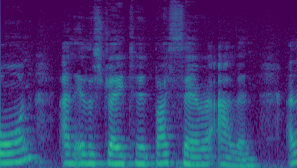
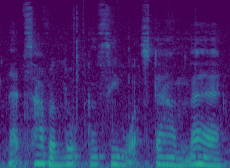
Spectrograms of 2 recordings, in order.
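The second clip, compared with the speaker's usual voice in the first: usual speaking voice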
